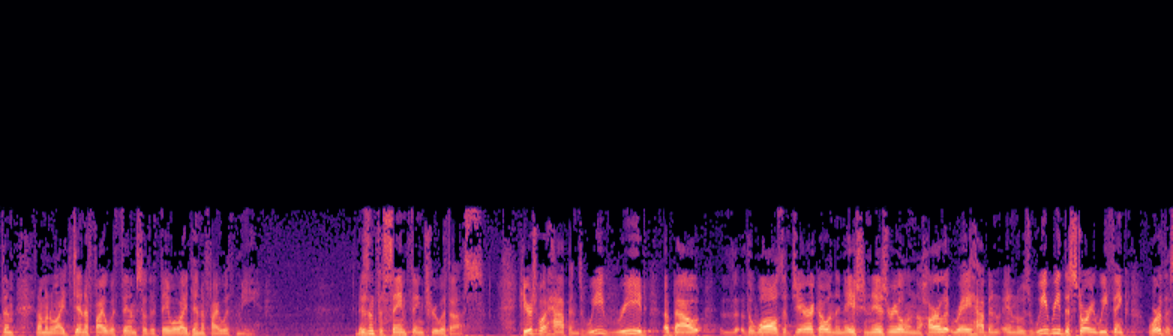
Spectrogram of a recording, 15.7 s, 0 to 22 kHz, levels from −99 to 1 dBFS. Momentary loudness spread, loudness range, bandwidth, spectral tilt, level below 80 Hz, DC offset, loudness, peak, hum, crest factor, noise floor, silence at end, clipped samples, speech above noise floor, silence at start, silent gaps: 12 LU; 7 LU; 8.8 kHz; -6 dB/octave; -42 dBFS; under 0.1%; -18 LUFS; 0 dBFS; none; 18 dB; -51 dBFS; 0 s; under 0.1%; 33 dB; 0 s; none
